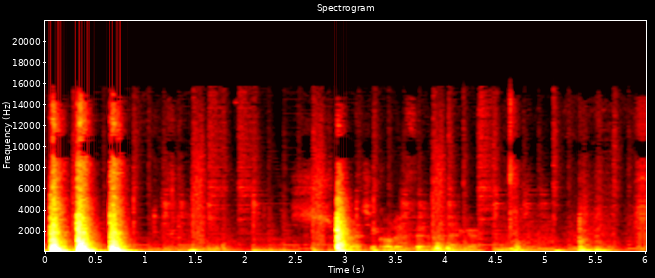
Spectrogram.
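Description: Hands knocking a plywood panel down into a glued wooden door frame: three heavy thuds in quick succession at the start, a sharper one about three seconds in and a few lighter taps after.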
